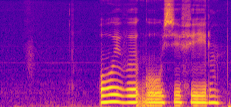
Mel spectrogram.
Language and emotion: Russian, sad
